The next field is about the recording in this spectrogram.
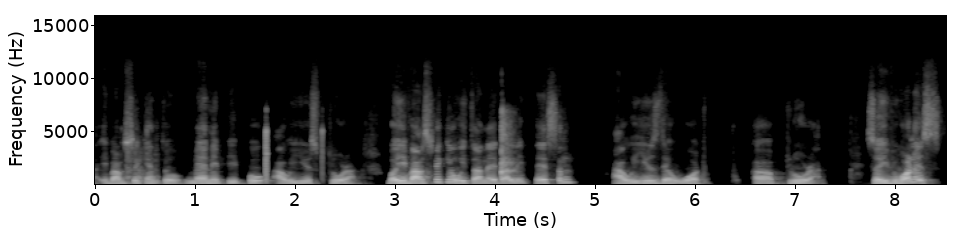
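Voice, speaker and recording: A man's voice: a little high, a little mellow. A man whose first language is Yoruba, explaining a phrase in a casual group chat, carefully and with many restarts. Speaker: panel guest.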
